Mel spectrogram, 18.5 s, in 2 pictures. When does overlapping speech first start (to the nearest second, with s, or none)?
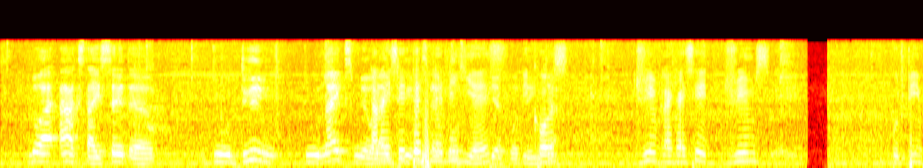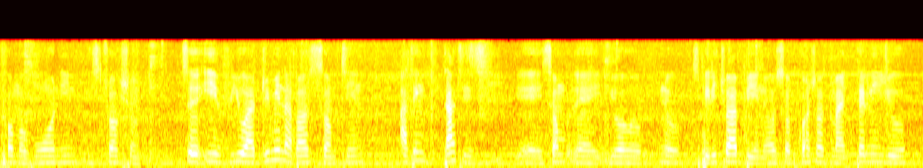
4 s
